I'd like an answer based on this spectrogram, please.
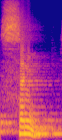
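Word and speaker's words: sunny: उसी तरह से सनी, सनी, भले ही यहां पर डबल एन आया है, लेकिन फ्रेंड्स डबल एन होने के बावजूद भी इसका उच्चारण सिंगल में होगा, सनी।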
